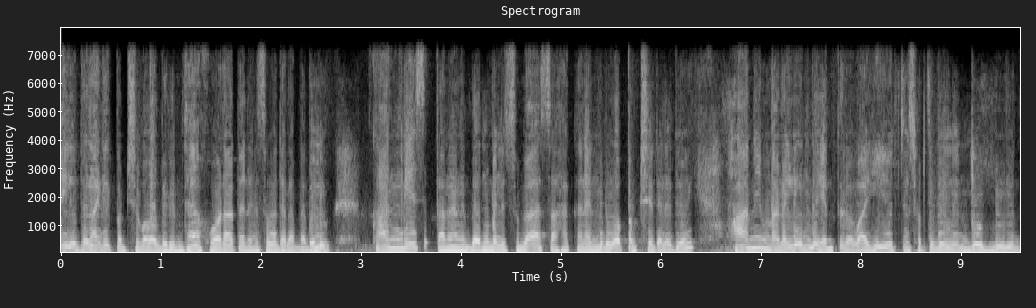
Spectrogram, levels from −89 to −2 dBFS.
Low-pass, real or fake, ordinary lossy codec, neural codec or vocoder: 7.2 kHz; fake; none; codec, 16 kHz, 1 kbps, X-Codec, HuBERT features, trained on balanced general audio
